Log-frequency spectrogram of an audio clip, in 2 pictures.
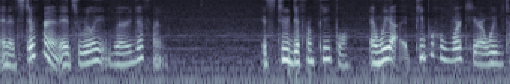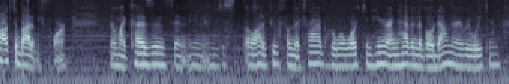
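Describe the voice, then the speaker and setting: Over music in the background, a woman talks very fast with an American accent. Her pitch is very deep and low, with ordinary variation and big swings in loudness. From Kickapoo community, Texas-Mexico border. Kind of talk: interview testimony.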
